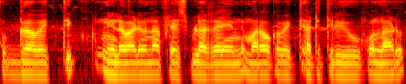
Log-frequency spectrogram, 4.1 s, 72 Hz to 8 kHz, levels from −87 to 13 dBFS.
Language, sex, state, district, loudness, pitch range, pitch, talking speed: Telugu, male, Telangana, Mahabubabad, -17 LUFS, 120-125 Hz, 120 Hz, 175 wpm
